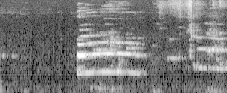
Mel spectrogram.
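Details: Pet cat indoors, being called over by its owner: one clear, tonal meow lasting about a second, steady then slightly falling, followed by a second shorter meow, in a quiet room.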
